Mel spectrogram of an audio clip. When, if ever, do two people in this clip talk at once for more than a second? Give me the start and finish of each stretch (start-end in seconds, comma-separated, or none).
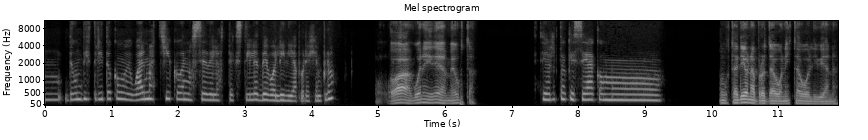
none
